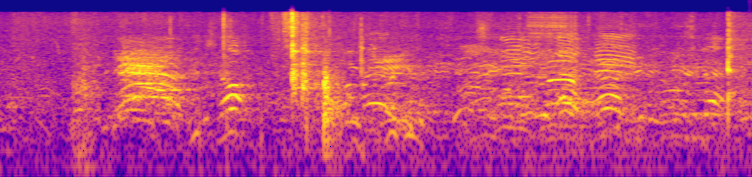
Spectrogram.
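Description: Men shout and cheer across an open field.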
